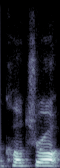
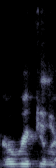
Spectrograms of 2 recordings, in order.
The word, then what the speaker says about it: auricular: How do you pronounce that? A cultural acupuncture, is that Yes, right? auricular acupuncture.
